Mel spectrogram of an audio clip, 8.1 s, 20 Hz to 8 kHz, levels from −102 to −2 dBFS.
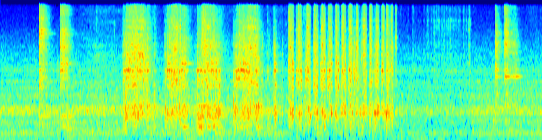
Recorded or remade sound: recorded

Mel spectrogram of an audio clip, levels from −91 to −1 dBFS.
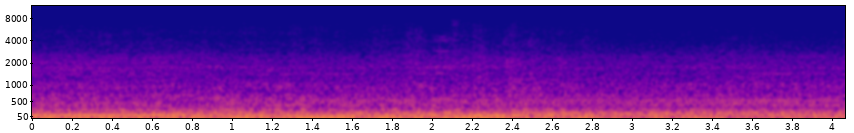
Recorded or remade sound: recorded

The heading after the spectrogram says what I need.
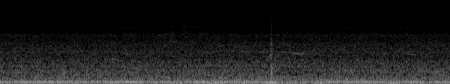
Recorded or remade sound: recorded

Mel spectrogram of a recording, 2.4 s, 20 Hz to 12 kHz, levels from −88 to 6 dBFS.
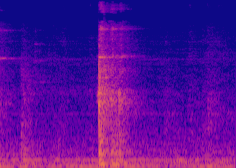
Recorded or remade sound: recorded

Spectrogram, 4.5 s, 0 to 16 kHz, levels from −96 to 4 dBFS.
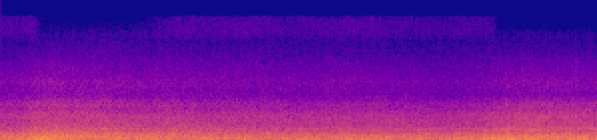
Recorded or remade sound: recorded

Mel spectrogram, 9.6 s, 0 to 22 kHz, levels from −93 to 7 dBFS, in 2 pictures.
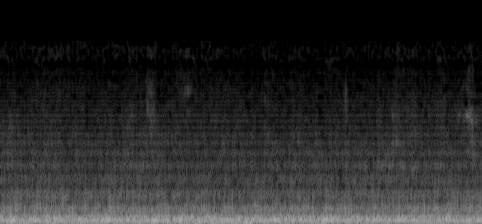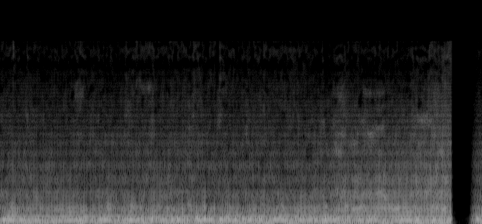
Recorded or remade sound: remade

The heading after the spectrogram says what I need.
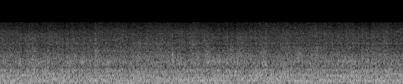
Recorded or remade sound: remade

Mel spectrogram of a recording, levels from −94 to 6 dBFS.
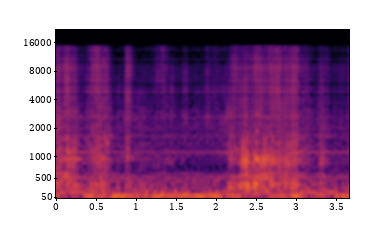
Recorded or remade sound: remade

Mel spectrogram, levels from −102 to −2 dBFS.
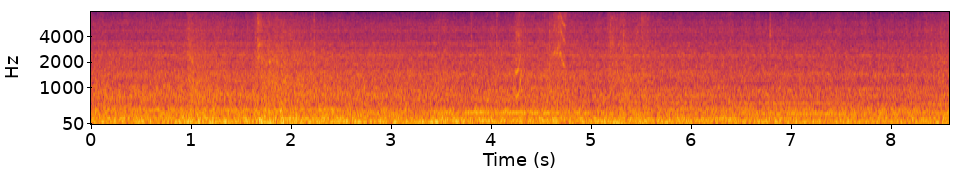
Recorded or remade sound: remade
